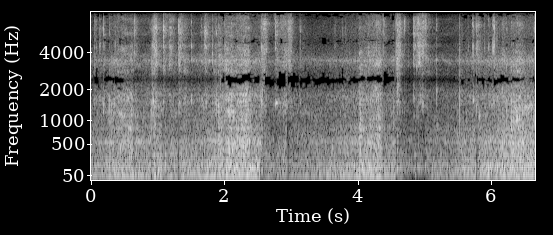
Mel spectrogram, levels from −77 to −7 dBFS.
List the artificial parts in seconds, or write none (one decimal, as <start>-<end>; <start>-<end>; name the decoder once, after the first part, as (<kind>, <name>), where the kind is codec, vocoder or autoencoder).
0.5-1.9 (codec, DAC); 4.6-5.5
